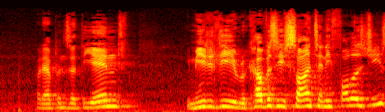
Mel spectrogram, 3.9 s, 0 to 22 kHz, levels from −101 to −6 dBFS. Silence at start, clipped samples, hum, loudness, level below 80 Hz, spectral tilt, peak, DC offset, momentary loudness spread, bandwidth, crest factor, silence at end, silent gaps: 0.2 s; under 0.1%; none; -30 LUFS; -66 dBFS; -2 dB/octave; -10 dBFS; under 0.1%; 15 LU; 16 kHz; 22 dB; 0 s; none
